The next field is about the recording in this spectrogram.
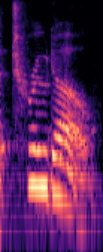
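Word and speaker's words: Trudeau: lot this is called it's a true dough i will spell it for you t-r-u-d-e-a-u and i've already gone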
